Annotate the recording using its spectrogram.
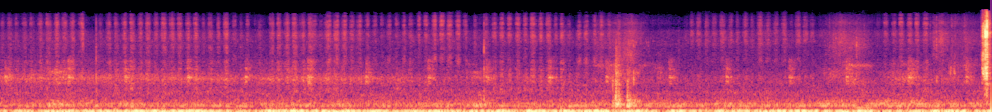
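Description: Prismacolor Premier coloured pencil scratching faintly on colouring-book paper in many short strokes as the coral is filled in with colour.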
